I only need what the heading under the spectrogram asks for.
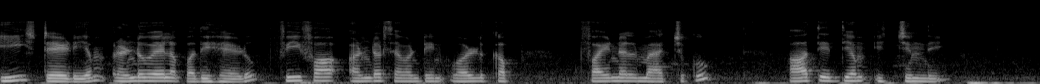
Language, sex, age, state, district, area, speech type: Telugu, male, 30-45, Andhra Pradesh, Chittoor, rural, read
